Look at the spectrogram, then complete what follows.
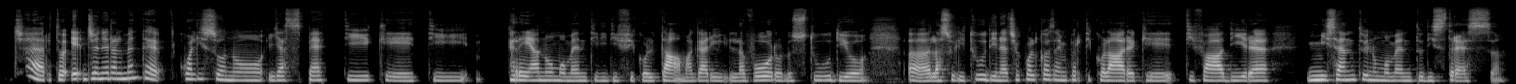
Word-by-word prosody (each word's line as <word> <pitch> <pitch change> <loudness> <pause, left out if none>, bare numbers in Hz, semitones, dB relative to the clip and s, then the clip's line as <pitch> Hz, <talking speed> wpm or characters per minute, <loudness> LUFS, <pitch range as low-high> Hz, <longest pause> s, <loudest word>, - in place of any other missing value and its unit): Certo. 220 - +2
E 250 0 +5
generalmente, 265 0 +2
quali 250 0 -1
sono 195 -6 0
gli 195 - -3
aspetti 200 0 -2
che 175 -3 -4
ti 175 -1 -7
uhm, 230 - -19 0.2
creano 190 -2 +3
momenti 175 0 -2
di 175 - -6
difficoltà? 175 0 0
Magari 170 0 -1
il - - -7
lavoro, 180 +2 0
lo 170 - -7
studio, 180 -1 -1 0.5
uhm, 170 -3 +3
la 175 - +3
solitudine, 195 +1 0
c'è 185 +4 -1
qualcosa 220 -1 -1
in 195 - -1
particolare 180 -3 +2
che 175 +1 -5
ti 195 -4 -7
fa 180 -2 +4
dire: 180 0 +2 0.3
"Mi 205 +1 +4
sento 215 +1 +2
in 205 - +1
un 195 - 0
momento 180 0 -2
di 175 - -5
stress?" 170 -1 -1
190 Hz, 145 wpm, -23 LUFS, 175-205 Hz, 0.5 s, E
